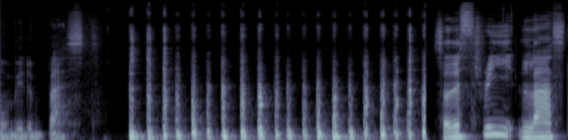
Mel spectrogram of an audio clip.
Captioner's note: pulsating sound from video when frames are browsed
